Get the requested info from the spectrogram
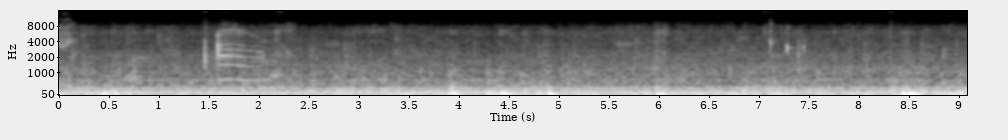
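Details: A house cat meows while craving attention from its owner. There is one clear, tonal meow that slides downward in pitch, followed by quiet with a constant low electrical hum and soft knocks.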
